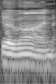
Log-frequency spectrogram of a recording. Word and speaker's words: Iran: Well, it's actually supposed to be pronounced Iran, but I say Iran. I apologize for any Iranians that are watching this, but that's just how we say it here in the U.S.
